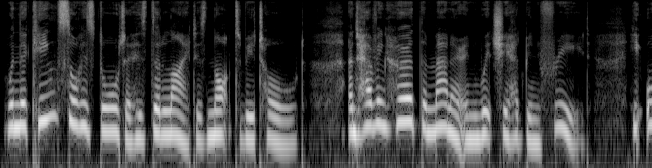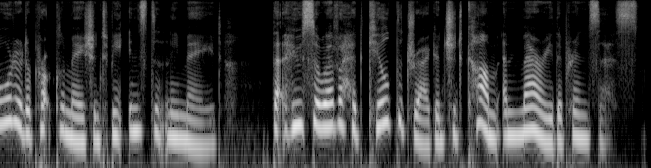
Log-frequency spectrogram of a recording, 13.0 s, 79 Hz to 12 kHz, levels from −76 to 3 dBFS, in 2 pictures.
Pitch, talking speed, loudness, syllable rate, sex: 225 Hz, 205 wpm, -18 LUFS, 5.3 syllables/s, female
